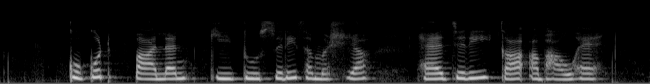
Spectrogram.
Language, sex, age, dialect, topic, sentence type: Hindi, female, 18-24, Garhwali, agriculture, statement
